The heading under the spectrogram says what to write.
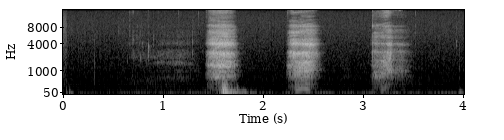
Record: {"exhalation_length": "4.0 s", "exhalation_amplitude": 2785, "exhalation_signal_mean_std_ratio": 0.29, "survey_phase": "alpha (2021-03-01 to 2021-08-12)", "age": "65+", "gender": "Female", "wearing_mask": "No", "symptom_none": true, "symptom_onset": "12 days", "smoker_status": "Never smoked", "respiratory_condition_asthma": false, "respiratory_condition_other": false, "recruitment_source": "REACT", "submission_delay": "1 day", "covid_test_result": "Negative", "covid_test_method": "RT-qPCR"}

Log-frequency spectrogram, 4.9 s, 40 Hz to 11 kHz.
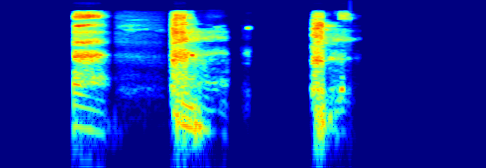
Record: {"exhalation_length": "4.9 s", "exhalation_amplitude": 31366, "exhalation_signal_mean_std_ratio": 0.35, "survey_phase": "alpha (2021-03-01 to 2021-08-12)", "age": "45-64", "gender": "Male", "wearing_mask": "No", "symptom_cough_any": true, "symptom_new_continuous_cough": true, "symptom_shortness_of_breath": true, "symptom_fatigue": true, "symptom_fever_high_temperature": true, "symptom_headache": true, "symptom_onset": "3 days", "smoker_status": "Ex-smoker", "respiratory_condition_asthma": false, "respiratory_condition_other": false, "recruitment_source": "Test and Trace", "submission_delay": "1 day", "covid_test_result": "Positive", "covid_test_method": "RT-qPCR", "covid_ct_value": 15.8, "covid_ct_gene": "N gene", "covid_ct_mean": 16.0, "covid_viral_load": "5500000 copies/ml", "covid_viral_load_category": "High viral load (>1M copies/ml)"}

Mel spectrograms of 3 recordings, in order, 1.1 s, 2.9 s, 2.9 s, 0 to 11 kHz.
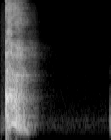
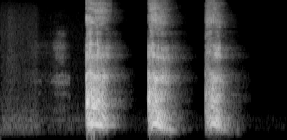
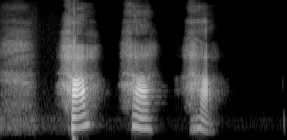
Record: {"cough_length": "1.1 s", "cough_amplitude": 26028, "cough_signal_mean_std_ratio": 0.32, "three_cough_length": "2.9 s", "three_cough_amplitude": 26028, "three_cough_signal_mean_std_ratio": 0.35, "exhalation_length": "2.9 s", "exhalation_amplitude": 26028, "exhalation_signal_mean_std_ratio": 0.3, "survey_phase": "beta (2021-08-13 to 2022-03-07)", "age": "18-44", "gender": "Female", "wearing_mask": "No", "symptom_runny_or_blocked_nose": true, "symptom_change_to_sense_of_smell_or_taste": true, "smoker_status": "Never smoked", "respiratory_condition_asthma": false, "respiratory_condition_other": false, "recruitment_source": "Test and Trace", "submission_delay": "2 days", "covid_test_result": "Positive", "covid_test_method": "LAMP"}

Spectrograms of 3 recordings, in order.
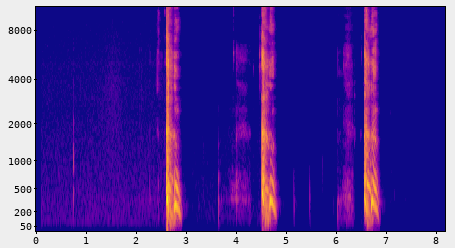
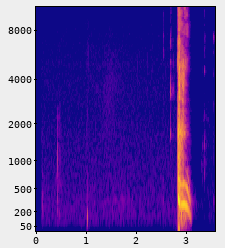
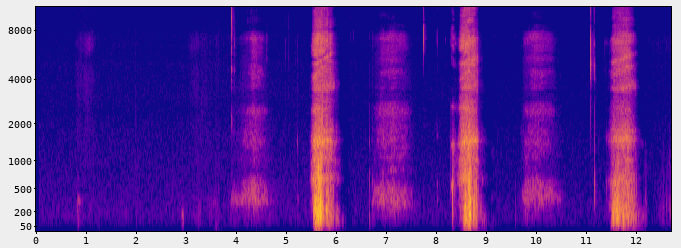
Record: {"three_cough_length": "8.2 s", "three_cough_amplitude": 32768, "three_cough_signal_mean_std_ratio": 0.2, "cough_length": "3.6 s", "cough_amplitude": 32768, "cough_signal_mean_std_ratio": 0.18, "exhalation_length": "12.7 s", "exhalation_amplitude": 32768, "exhalation_signal_mean_std_ratio": 0.2, "survey_phase": "beta (2021-08-13 to 2022-03-07)", "age": "45-64", "gender": "Female", "wearing_mask": "No", "symptom_none": true, "smoker_status": "Never smoked", "respiratory_condition_asthma": false, "respiratory_condition_other": false, "recruitment_source": "REACT", "submission_delay": "4 days", "covid_test_result": "Negative", "covid_test_method": "RT-qPCR", "influenza_a_test_result": "Unknown/Void", "influenza_b_test_result": "Unknown/Void"}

